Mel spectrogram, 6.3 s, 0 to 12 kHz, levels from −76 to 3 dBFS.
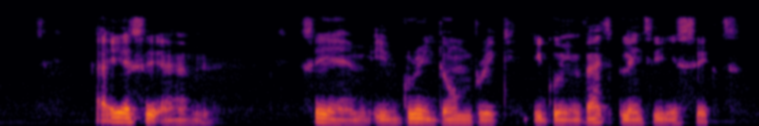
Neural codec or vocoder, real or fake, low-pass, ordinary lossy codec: none; real; 7.2 kHz; AAC, 32 kbps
